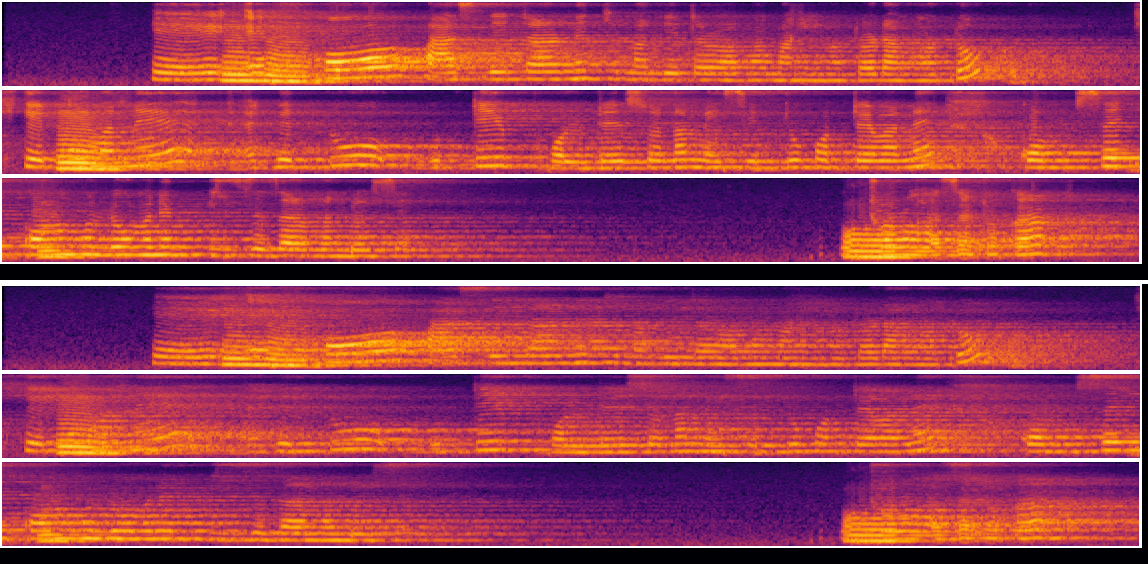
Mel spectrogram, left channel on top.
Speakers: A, on the left; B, on the left.
A: সেই
B: উম
A: এশ
B: হম
A: পাঁচ লিটাৰ নে কিমান লিটাৰ আমাৰ মাহীহঁতৰ ডাঙৰটো! সেইটো
B: উম
A: মানে সেইটো গোটেই ভলটেজ অনা মেচিন টো হতে মানে কম চে কম
B: উম
A: হলেও মানে বিশ হাজাৰ মান লৈছে? ওঠৰ
B: অ
A: হাজাৰ টকা!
